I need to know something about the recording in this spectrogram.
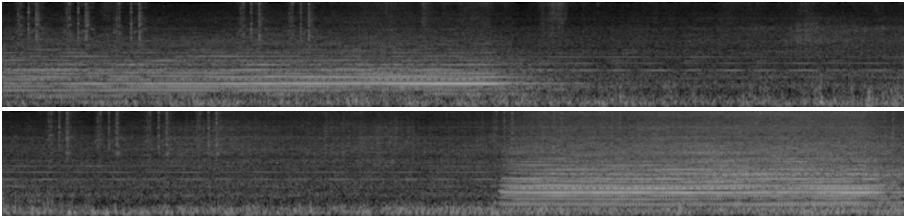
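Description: A railway crossing bell rings steadily nearby.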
